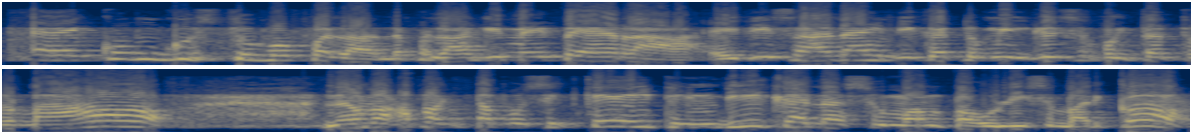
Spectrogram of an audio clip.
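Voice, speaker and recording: Nagging, thrifty mother, middle-aged. Bright, forceful, animated delivery, sarcastic, radio drama. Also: on the high side, quick pace, rough recording. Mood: angry, scolding. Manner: scolding, sarcastic.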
